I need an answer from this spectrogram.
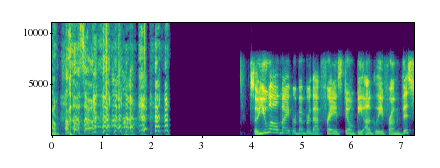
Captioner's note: laugh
